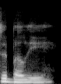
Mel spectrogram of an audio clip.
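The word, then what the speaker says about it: Cybele: and her name was Sibily and uh for a long time I wondered how um her name was pronounced and I and uh it's Cibili and uh she has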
